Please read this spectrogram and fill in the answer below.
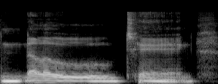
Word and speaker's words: nothing: But we're also told that Elizabethan pronunciation would have had a harder TH sound so that nothing would have sounded like noting, noting, noting.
